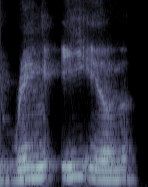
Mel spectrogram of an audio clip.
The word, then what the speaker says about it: Ringenbach: How do you spell it? Ring, R-I-N-G, Ring, E-N-B-A-C-H, Ringenbach.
